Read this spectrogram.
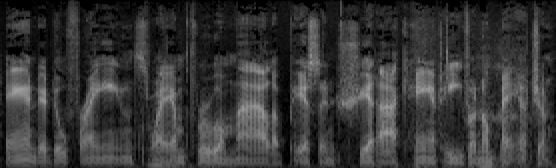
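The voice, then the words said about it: Imitates another person's voice. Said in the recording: “I shifted into Morgan Freeman, which I do sometimes ... It's a good impression. I mean, it's a really good... This isn't me, but Morgan Freeman.”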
